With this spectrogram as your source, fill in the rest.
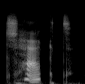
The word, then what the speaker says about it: checked: But we also have checked and jumped. Now remember, there are three pronunciations of the ed ending: d sound, t sound, and id sound. Checked, checked. That one ends with a t sound.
